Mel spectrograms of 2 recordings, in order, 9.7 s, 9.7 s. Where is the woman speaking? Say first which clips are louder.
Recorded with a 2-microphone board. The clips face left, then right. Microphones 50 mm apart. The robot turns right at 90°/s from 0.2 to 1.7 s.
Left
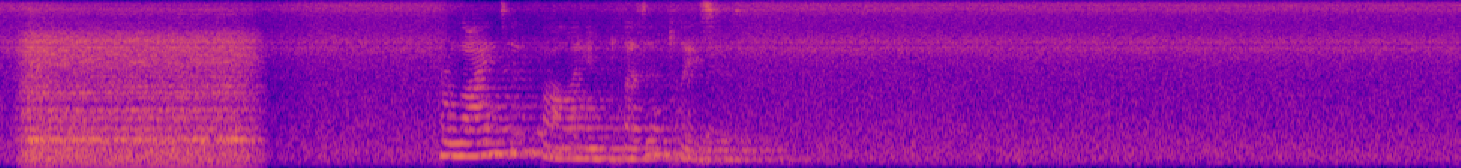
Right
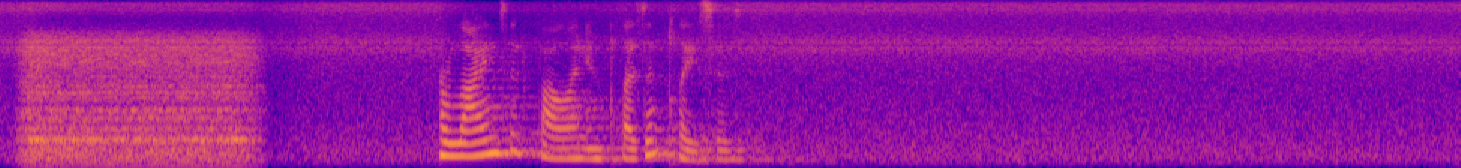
Right 10 dB; 85° right, 2.5 m.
